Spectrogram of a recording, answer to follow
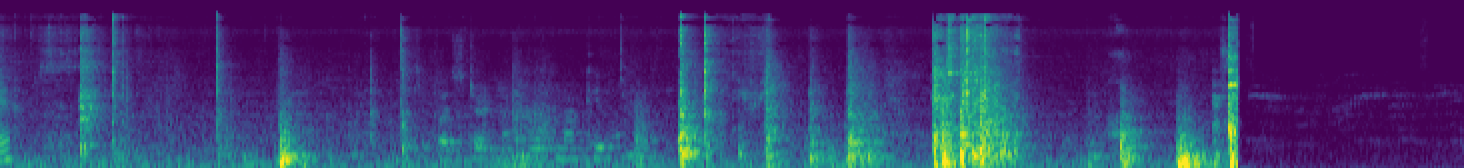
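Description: Steel ladle stirring a steel pan of boiling dates and tamarind, with irregular clinks, knocks and scrapes of metal on metal. The clinks are loudest around the middle and a little later. The sound cuts off abruptly about nine seconds in.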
